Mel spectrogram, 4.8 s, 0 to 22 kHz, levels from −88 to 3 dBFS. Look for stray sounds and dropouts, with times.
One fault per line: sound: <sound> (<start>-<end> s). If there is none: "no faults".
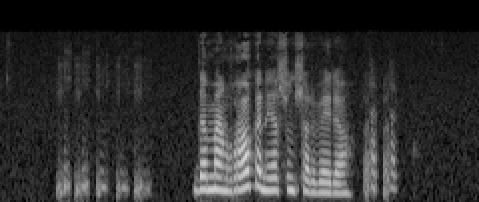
sound: laugh (0.6-1.5 s)
sound: laugh (3.6-4.0 s)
